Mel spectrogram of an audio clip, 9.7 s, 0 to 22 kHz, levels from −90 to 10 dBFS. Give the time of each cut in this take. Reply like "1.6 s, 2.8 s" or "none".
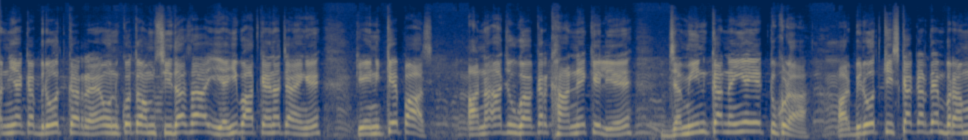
none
